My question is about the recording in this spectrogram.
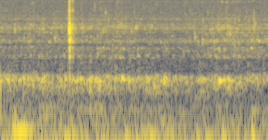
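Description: Muffled underwater sound of pool water stirred by swimmers, heard through a camera in a waterproof housing: a steady low rumble with churning water, and one sharp click about half a second in.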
